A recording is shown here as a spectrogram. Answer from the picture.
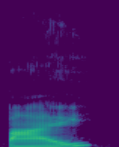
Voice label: "bái", Chino

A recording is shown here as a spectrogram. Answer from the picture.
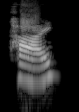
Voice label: "排", Chino

